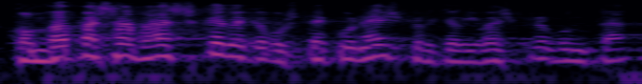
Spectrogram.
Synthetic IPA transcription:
kɔmbapasaβaskəðəkəβust̪ɛkunɛʃpəɾkɛliβaʃpɾəɣunt̪a

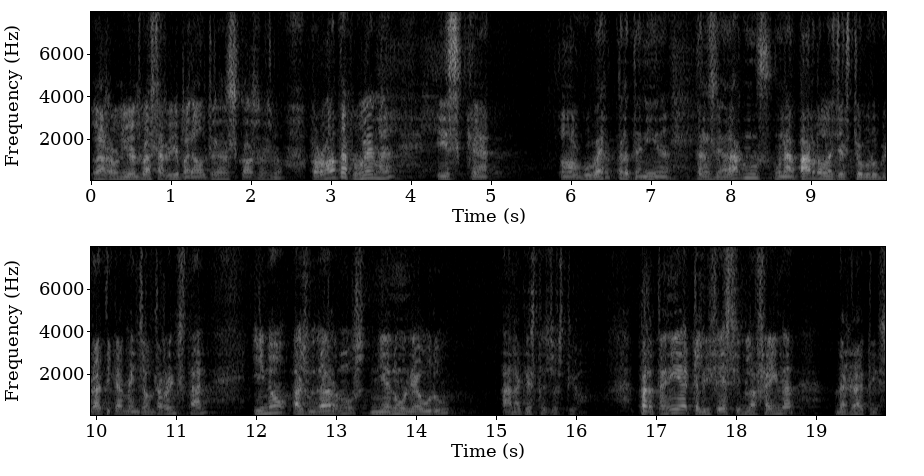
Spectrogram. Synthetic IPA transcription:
lərəunionzβasəɾβipəɾalˠt̪ɾəskɔzəznopɾɔlalˠt̪ɾəpɾuβlɛməeskə | lˠɣuβɛrpɾət̪əniət̪ɾəzʎəðarnuzunəpaɾt̪ðələʒəst̪ioβuɾukɾat̪ikəmɛnzəlˠd̪ərest̪an | inoəʒuðarnuzniənunɛwɾu | ənəkɛst̪əʒəst̪io | pəɾt̪əniəkəlifesimləfɛjnə | ðəɣɾat̪is

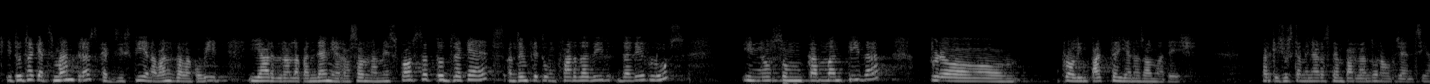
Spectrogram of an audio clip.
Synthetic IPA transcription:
it̪od͡zəkɛd͡zmant̪ɾəskəːɡzist̪iənəβ̞anzðələkuβit̪ | iaɾəðuɾant̪ləpənd̪ɛmiərəsɔlnəmesfɔɾsət̪od͡zəkɛd͡zənzɛmfet̪uɱfaɾðəðid̪əðiɾluz̥ | inosomkap̚mənt̪iðəpɾɔ | pɾɔlimpak̚t̪əʒanoezəlˠmət̪eʃ | pəɾkɛʒust̪əmẽnaɾəːst̪ɛmpəɾland̪unəuɾʒɛnsiə

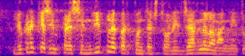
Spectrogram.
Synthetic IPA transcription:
ʒokɾɛkːezimpɾesind̪iβlepəɾkunt̪ekst̪ualid͡zaɾnələməɡnit̪

